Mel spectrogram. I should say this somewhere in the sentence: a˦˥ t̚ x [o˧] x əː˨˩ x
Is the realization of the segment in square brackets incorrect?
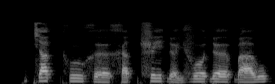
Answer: yes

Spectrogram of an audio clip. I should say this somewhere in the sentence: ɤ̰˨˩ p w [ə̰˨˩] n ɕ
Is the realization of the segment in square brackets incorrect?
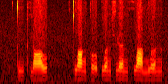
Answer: yes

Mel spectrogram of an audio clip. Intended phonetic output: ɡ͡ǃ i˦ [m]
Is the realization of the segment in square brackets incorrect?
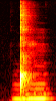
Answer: no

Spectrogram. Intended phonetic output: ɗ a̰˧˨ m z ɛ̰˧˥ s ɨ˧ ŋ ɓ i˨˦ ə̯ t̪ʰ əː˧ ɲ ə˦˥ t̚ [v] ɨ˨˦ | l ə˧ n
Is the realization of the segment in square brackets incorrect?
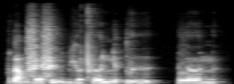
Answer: no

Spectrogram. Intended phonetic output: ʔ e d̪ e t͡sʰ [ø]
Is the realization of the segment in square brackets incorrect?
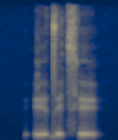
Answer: yes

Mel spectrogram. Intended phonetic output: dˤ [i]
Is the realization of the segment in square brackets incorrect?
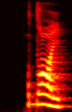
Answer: no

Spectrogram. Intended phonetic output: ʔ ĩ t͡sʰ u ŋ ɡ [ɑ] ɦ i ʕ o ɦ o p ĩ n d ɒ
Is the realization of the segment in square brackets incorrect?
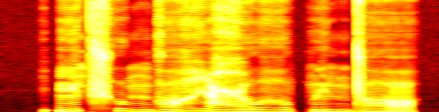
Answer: yes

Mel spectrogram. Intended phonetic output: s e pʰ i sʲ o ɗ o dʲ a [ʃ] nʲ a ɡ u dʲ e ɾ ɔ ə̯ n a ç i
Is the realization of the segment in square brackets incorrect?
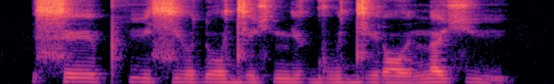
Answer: yes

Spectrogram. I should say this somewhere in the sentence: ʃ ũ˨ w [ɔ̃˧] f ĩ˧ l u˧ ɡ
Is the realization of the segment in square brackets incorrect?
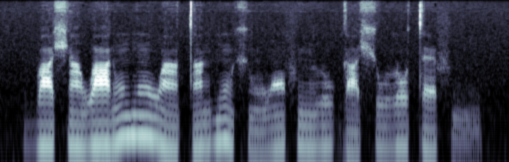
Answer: no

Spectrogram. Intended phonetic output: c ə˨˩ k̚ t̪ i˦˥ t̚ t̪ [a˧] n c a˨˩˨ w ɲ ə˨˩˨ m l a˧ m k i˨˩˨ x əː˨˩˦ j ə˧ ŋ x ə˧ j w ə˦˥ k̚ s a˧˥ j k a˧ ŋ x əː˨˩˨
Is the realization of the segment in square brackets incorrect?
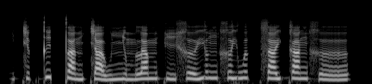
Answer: yes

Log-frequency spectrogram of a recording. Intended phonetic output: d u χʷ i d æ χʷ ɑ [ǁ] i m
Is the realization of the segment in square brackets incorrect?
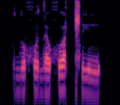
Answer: no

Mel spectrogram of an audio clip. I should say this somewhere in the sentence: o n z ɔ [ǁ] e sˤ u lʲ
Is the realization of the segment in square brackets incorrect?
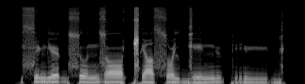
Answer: no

